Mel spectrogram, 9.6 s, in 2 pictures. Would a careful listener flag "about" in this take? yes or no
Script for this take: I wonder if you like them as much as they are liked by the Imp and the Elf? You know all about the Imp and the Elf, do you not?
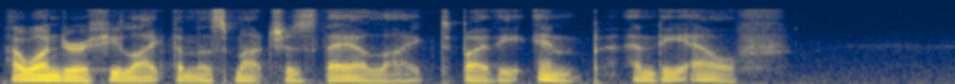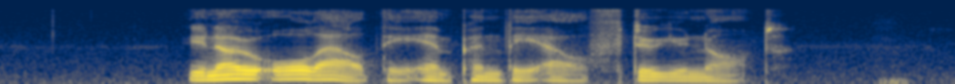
yes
